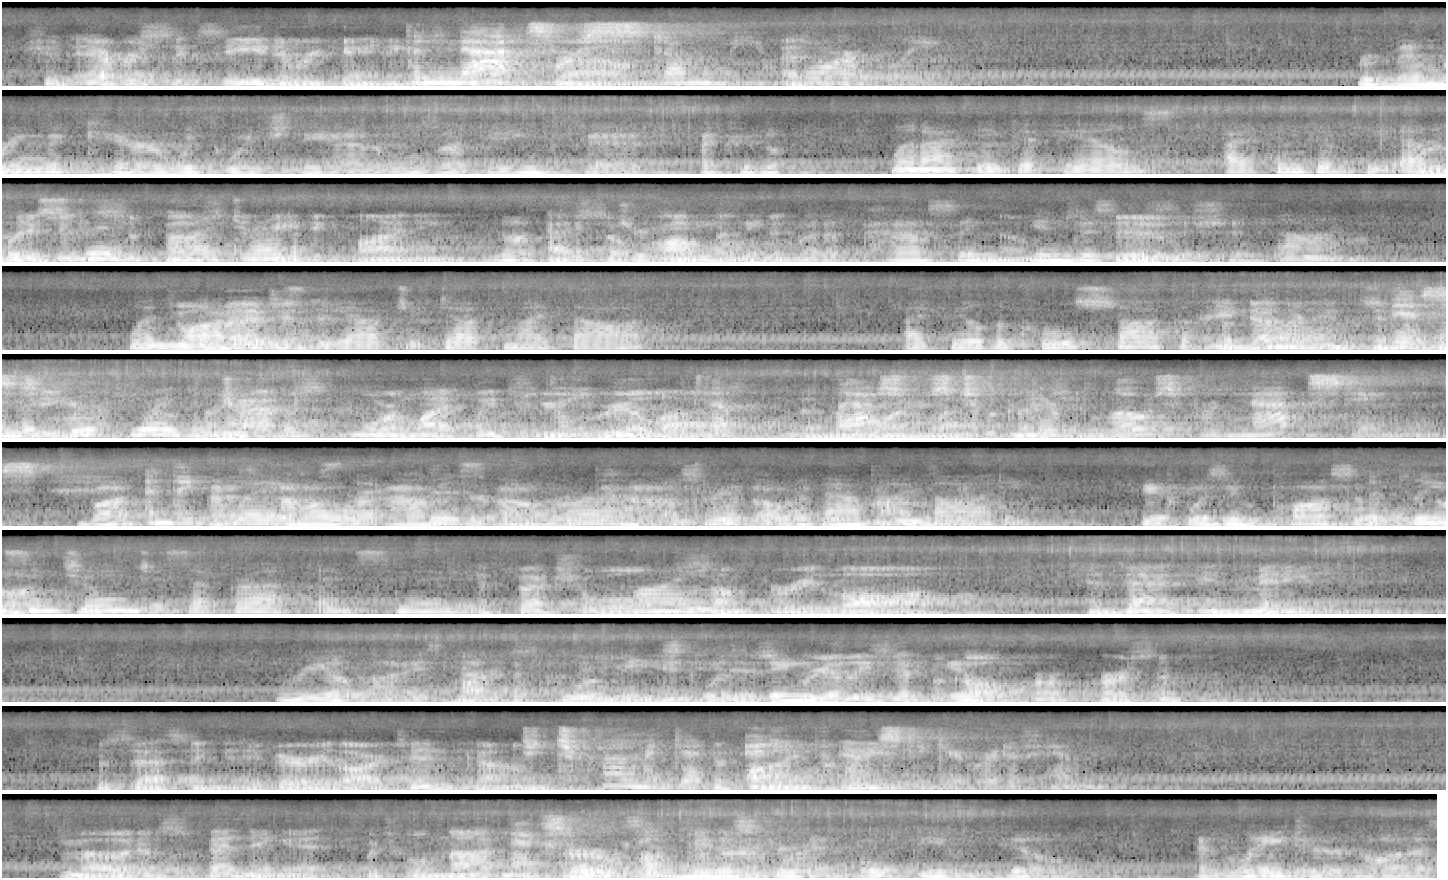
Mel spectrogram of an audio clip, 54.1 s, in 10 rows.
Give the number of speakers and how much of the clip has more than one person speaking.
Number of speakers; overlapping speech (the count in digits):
4, about 43%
